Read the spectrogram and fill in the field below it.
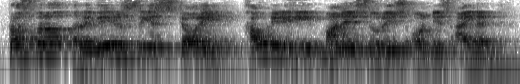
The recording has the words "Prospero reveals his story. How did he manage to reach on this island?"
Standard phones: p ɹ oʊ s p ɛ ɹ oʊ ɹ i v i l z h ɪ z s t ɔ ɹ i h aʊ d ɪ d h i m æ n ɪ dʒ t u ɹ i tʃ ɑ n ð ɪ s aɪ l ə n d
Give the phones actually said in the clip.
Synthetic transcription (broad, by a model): p ɹ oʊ s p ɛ ɹ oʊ ɹ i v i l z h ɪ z s t ɔ ɹ i h aʊ d ɪ d h i m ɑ n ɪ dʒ s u ɹ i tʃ ɑ n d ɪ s aɪ l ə n d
